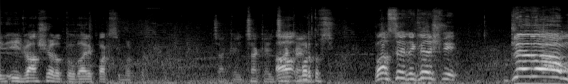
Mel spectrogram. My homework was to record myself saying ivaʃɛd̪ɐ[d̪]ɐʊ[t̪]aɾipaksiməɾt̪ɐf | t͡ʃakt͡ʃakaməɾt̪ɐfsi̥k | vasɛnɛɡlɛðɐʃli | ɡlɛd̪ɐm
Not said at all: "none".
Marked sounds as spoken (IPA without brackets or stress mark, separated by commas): t̪, d̪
